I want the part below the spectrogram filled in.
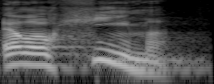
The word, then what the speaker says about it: Elohim: It's pronounced Elohim.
